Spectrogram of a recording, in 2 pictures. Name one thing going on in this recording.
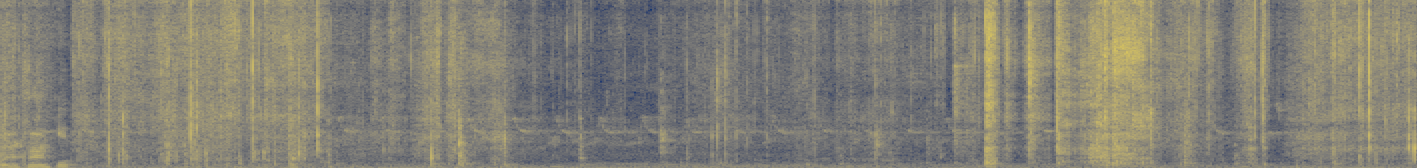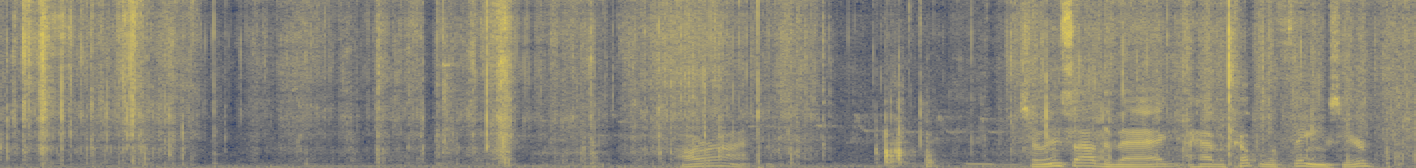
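Stiff paper crinkles and rustles as it is handled.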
